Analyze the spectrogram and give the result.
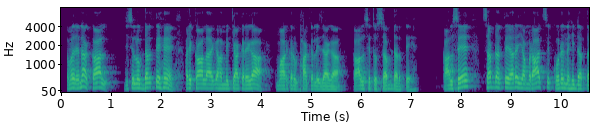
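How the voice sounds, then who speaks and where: A man teaching grammar online, asking rhetorical questions and answering them himself, with lively recitation. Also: mid-range voice. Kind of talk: classroom lecture.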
